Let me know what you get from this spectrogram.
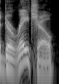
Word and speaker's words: derecho: But they call it a derecho, according to the pronunciation guide on CNN, so you can really sound like a person who doesn't know where the origin of that word is.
